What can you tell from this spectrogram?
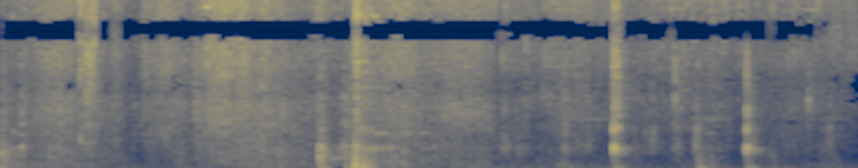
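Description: Hands handling small tableware and an instant-food cup with a peeled paper lid: a few light clicks and taps, the sharpest about two seconds in, over faint rustling.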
